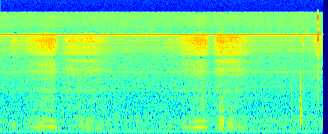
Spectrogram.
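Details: A chocolate Labrador Retriever bitch called Ocean, asleep at home, snoring softly. Several gentle, rough inhalations with a low rumble, irregularly spaced, then a couple of small clicks near the end, all over a low household hum.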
